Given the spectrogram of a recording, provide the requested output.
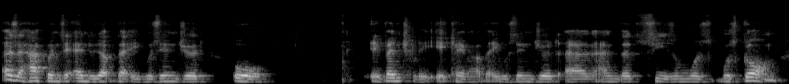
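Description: A man co-hosting a podcast in casual chat, speaking in an animated way. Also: medium pitch, normal speed, vocal fry.

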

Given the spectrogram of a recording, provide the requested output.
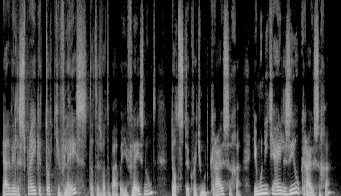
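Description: A woman's voice: low voice, expressive, fairly quick, warm tone, slightly rough. A woman with a Dutch accent preaching in a live morning broadcast, fervent, often checking in with "ja?" and correcting herself. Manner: fervent, frequent checking "ja?", restarts and self-corrections. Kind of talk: preaching a live social media sermon.

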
